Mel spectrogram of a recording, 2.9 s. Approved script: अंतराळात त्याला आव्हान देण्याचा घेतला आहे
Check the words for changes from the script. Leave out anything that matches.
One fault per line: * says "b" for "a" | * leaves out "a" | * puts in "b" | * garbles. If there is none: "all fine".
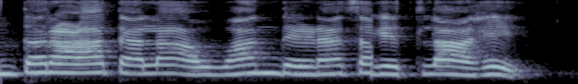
all fine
